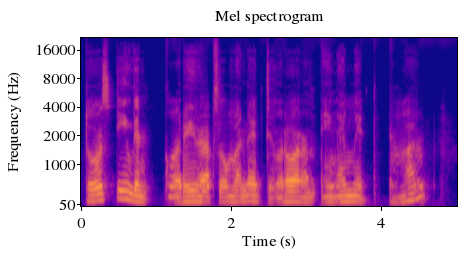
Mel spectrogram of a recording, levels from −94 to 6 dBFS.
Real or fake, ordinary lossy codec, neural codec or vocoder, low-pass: fake; none; codec, 44.1 kHz, 1.7 kbps, Pupu-Codec; none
